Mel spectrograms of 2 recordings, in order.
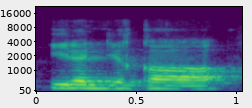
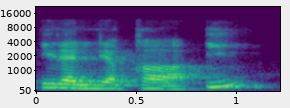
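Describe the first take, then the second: First: The last word ends on a silent consonant. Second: The last word ends with a short vowel. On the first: "on va toujours dire ila liqa" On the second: "on va écrire ila liqa'i"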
